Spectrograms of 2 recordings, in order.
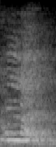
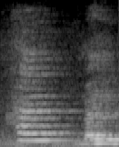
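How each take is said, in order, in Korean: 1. 두 번째 음절은 l 소리로 시작해요. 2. 두 번째 음절은 n 소리로 시작해요. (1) "칼날 이렇게 발음하잖아" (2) "칼날 이렇게 하지 않고"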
